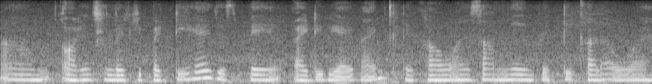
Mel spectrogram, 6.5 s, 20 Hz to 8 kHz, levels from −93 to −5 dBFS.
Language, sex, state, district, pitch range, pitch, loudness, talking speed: Hindi, female, Chhattisgarh, Bastar, 170-185 Hz, 180 Hz, -18 LUFS, 165 wpm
